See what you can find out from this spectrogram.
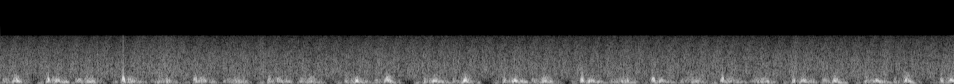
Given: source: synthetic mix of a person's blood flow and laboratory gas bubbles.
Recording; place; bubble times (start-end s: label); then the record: Doppler ultrasound of blood flow; precordium
no bubbles
From the record:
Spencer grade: 0 (complete lack of bubble signals)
